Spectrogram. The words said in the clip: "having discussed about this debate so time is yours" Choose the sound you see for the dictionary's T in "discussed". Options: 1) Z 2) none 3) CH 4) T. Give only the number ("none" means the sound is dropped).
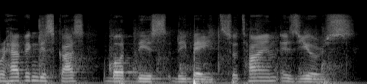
4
